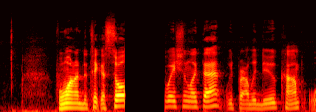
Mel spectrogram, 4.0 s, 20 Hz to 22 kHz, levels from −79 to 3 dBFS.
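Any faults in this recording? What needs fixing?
A playback stall silences the sound from 1.56 to 2.06 s, about 0.51 s, likely because the player starved of data or its thread blocked. The waveform goes flat and the spectrogram shows an empty vertical band. Deeper buffering and a higher-priority audio thread would prevent it.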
